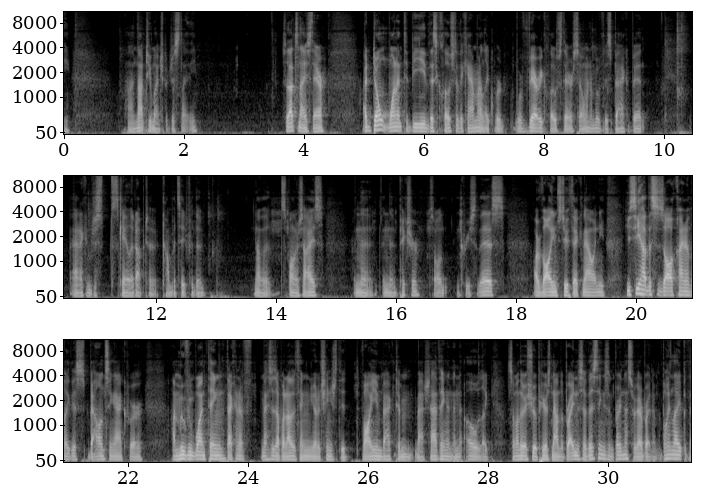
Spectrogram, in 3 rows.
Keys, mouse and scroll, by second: 0.9 s, 1.1 z, 5.5 shift+click, 8.1 KP_3, 8.7 g, 8.9 y, 10.2 KP_0, 10.8 s, 12.8 g, 13.0 z, 15.4 click, 16.2-17.9 drag, 19.9 click, 20.6 click.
